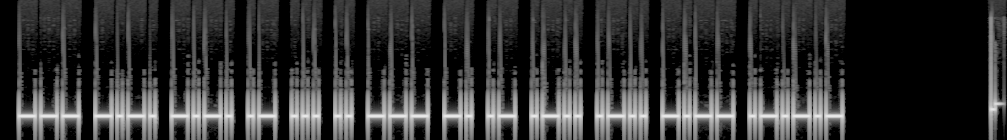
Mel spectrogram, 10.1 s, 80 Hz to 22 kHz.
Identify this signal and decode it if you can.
Morse code, heard as a keyed tone, about 22 wpm, 700 Hz. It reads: OCCASIONALLY.
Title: Sentences from Top 1300 Words 22wpm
